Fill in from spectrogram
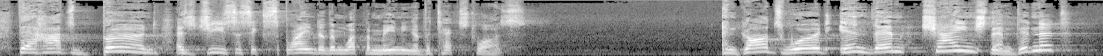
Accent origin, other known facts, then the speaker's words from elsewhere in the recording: California, United States; also born or lived in Australia; You see, I'm both a Californian and Australian, and so sun is what I look forward to.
